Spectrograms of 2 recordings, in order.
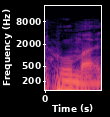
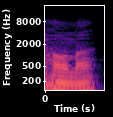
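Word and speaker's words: Houma: I was hired to read lines with Kevin Costner to help him pronounce things like he was saying Huma instead of Homa.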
